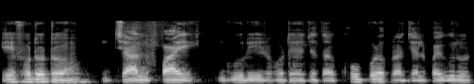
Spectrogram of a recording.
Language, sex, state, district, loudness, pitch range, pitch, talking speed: Bengali, male, West Bengal, Jalpaiguri, -18 LUFS, 100-110 Hz, 100 Hz, 115 wpm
